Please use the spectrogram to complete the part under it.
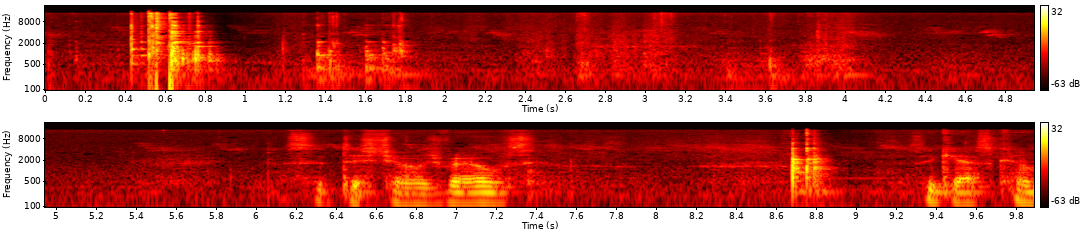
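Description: A metal plate clinks as a hand handles it.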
